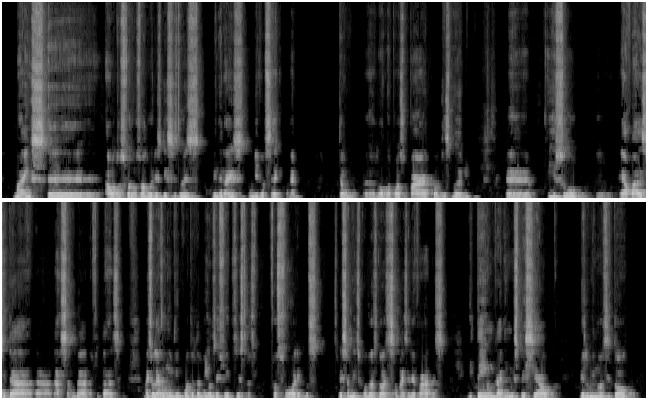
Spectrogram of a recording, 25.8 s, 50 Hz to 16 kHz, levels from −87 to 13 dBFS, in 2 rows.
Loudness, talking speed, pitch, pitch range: -18 LUFS, 135 wpm, 130 Hz, 115-180 Hz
